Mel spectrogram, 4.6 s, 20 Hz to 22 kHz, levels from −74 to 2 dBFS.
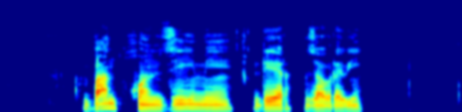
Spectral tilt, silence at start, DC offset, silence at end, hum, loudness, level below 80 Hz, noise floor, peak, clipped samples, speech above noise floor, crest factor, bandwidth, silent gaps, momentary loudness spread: -6.5 dB/octave; 0.85 s; under 0.1%; 1 s; none; -21 LUFS; -60 dBFS; -69 dBFS; 0 dBFS; under 0.1%; 48 dB; 22 dB; 9.6 kHz; none; 10 LU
